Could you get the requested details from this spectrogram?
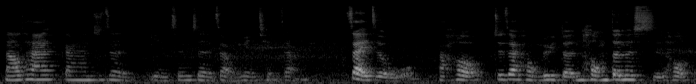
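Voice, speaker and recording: A woman's voice: mid-range voice, brisk. A woman, co-hosting a casual podcast and recounting events expressively. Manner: expressive, exclaims and laughs while recounting. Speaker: podcast co-host. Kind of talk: casual chat. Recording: roomy echo, faint background noise.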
